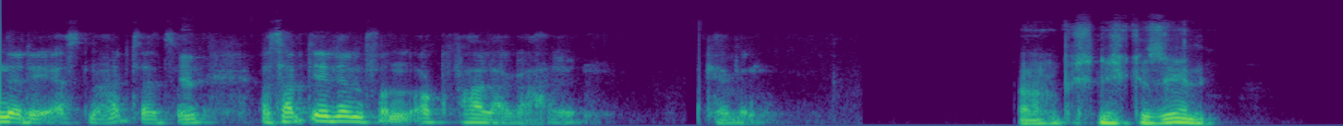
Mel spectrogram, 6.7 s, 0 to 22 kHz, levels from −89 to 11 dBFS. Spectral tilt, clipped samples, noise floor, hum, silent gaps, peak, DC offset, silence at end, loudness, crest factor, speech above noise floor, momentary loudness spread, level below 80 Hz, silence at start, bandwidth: -8.5 dB/octave; under 0.1%; -85 dBFS; none; none; 0 dBFS; under 0.1%; 0.65 s; -18 LUFS; 18 dB; 69 dB; 18 LU; -52 dBFS; 0 s; 10 kHz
